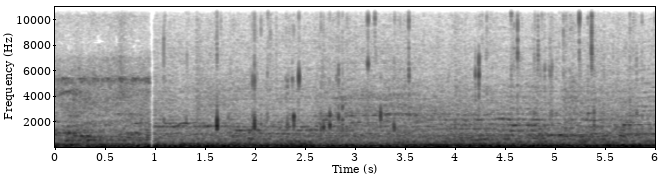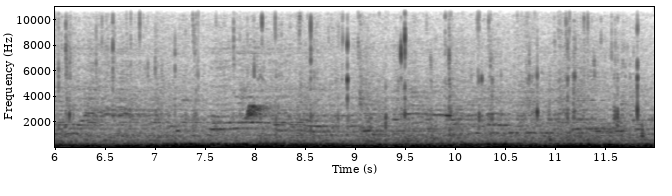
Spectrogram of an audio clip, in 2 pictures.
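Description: A puppy chews and laps up food with wet, smacking sounds.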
